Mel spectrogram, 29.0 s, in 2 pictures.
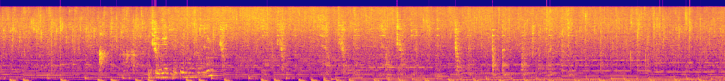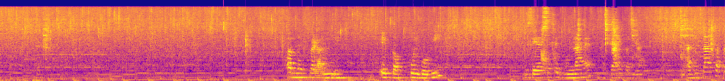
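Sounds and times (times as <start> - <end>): onions sizzling in hot oil: 0.0 - 29.0
metal spoon scraping a pan: 2.0 - 11.7, 15.3 - 15.7.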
